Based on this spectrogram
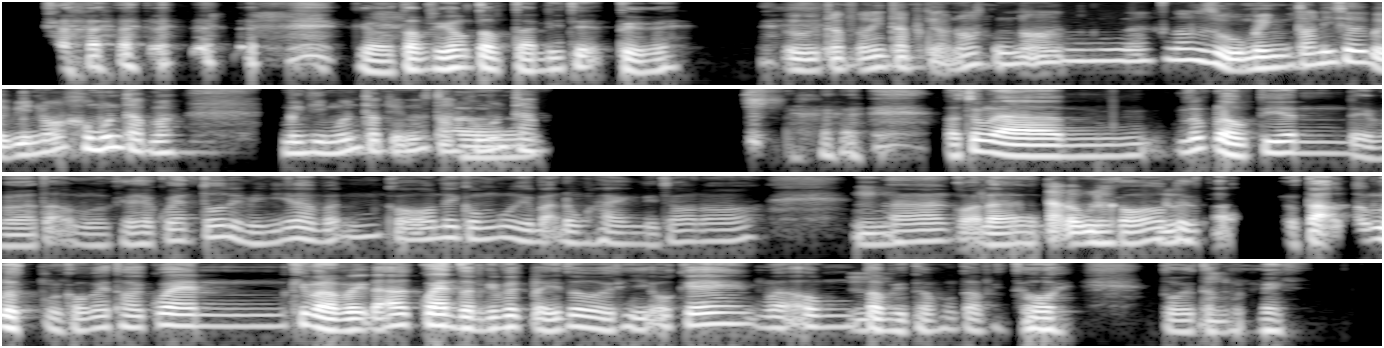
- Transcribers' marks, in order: laugh; tapping; other background noise; sniff; laugh
- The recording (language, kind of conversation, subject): Vietnamese, unstructured, Điều gì trong những thói quen hằng ngày khiến bạn cảm thấy hạnh phúc?
- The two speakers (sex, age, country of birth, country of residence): male, 25-29, Vietnam, Vietnam; male, 25-29, Vietnam, Vietnam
